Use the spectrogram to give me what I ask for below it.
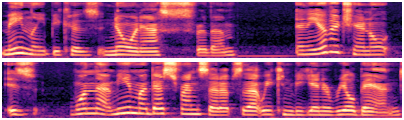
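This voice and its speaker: A woman's ordinary speaking voice, fairly high in pitch with ordinary pitch variation, at a moderate pace. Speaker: animator and voice actor. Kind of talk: casual channel trailer talk to camera.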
